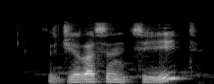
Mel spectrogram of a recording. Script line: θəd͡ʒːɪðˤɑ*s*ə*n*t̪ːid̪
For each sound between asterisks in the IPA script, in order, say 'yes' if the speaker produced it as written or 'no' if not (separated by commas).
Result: yes, yes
